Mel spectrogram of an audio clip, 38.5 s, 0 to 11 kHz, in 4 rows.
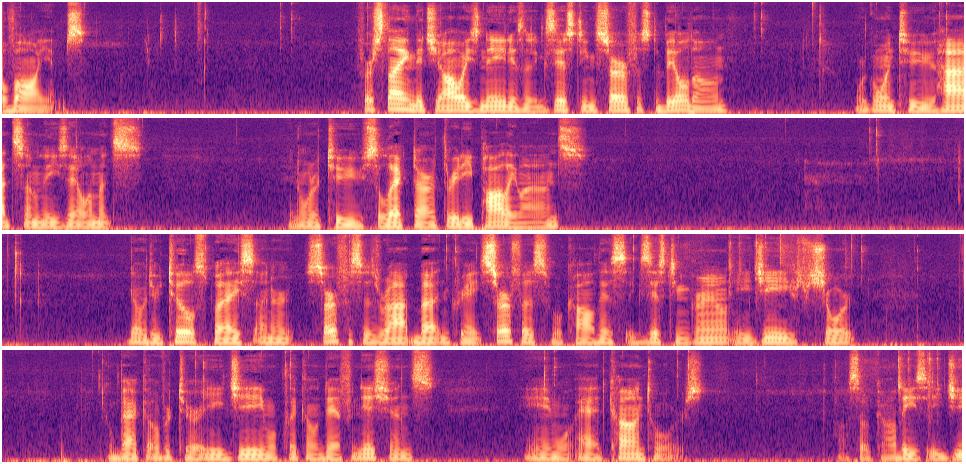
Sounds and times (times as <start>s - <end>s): Speech: 0.0s - 0.9s, 3.6s - 7.3s, 8.5s - 11.1s, 12.4s - 15.5s, 20.5s - 27.8s, 29.8s - 33.3s, 34.1s - 35.9s, 37.2s - 38.4s.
